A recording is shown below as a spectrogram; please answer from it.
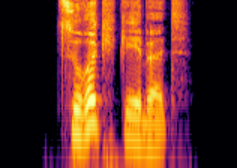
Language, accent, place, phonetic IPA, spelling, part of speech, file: German, Germany, Berlin, [t͡suˈʁʏkˌɡɛːbət], zurückgäbet, verb, De-zurückgäbet.ogg
- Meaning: second-person plural dependent subjunctive II of zurückgeben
